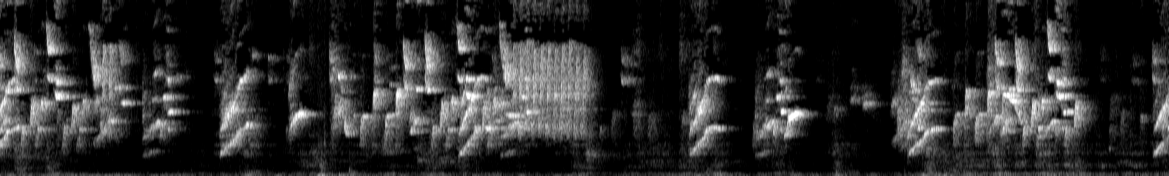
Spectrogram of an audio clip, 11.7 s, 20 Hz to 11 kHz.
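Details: European goldfinch at a cage nest where the female sits, with four young, spring 2020: lively twittering song of rapid tinkling notes and sweeping buzzy slurs in bursts of one to two seconds with short gaps.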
